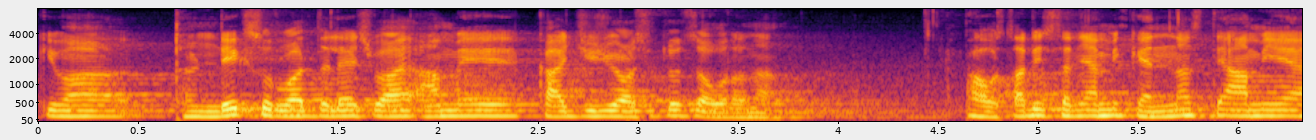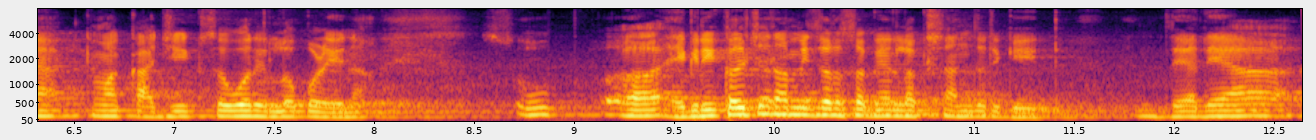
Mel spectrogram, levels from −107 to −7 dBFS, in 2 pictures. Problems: none marked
